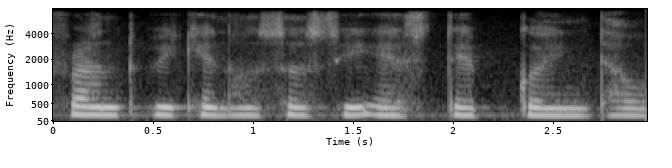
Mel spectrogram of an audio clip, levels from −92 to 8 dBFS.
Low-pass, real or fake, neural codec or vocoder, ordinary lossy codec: 7.2 kHz; real; none; none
